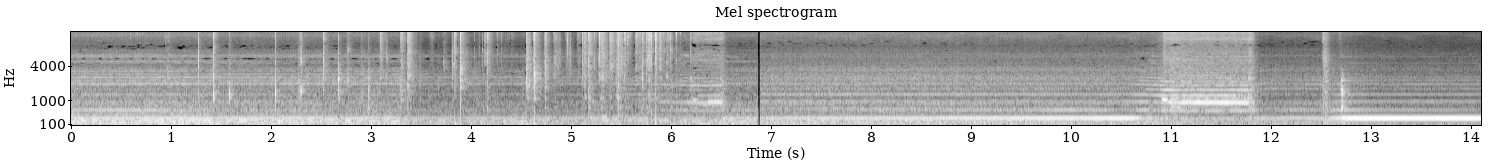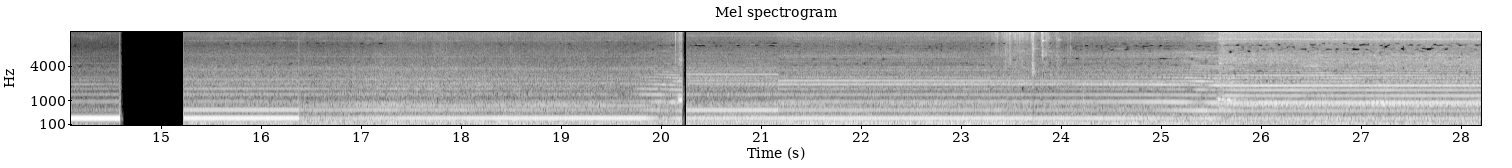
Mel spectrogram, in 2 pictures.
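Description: Hydraulic press running with a steady, pitched motor-and-pump whine. About three to six seconds in, a rapid run of sharp cracks and snaps sounds as a plastic toy gives way under the ram. The whine grows louder, cuts out briefly halfway through, then carries on with its pitch shifting near the end.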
